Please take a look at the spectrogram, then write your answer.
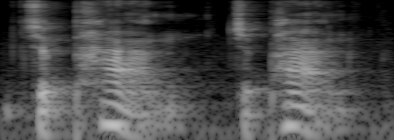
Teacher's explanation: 그 두 번째 syllable를 강제하는 거예요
